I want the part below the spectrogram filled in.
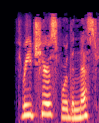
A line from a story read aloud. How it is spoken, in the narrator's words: he exclaimed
